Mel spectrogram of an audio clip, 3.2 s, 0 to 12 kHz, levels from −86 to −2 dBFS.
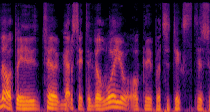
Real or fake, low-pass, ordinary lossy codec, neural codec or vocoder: fake; 10.8 kHz; AAC, 32 kbps; codec, 24 kHz, 1.5 kbps, HILCodec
